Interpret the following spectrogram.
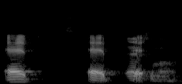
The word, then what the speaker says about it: Absalom: It's pronounced Absalom.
